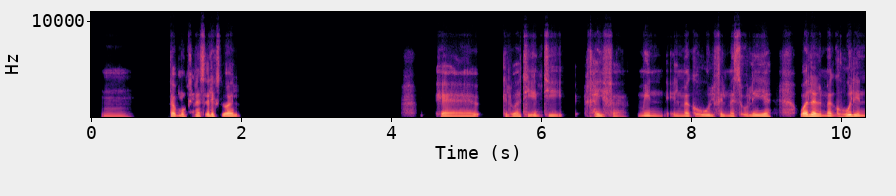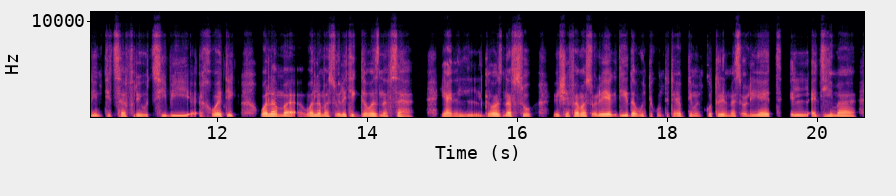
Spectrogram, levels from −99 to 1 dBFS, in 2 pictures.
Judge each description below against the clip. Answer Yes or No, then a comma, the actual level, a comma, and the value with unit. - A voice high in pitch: No, low, 120 Hz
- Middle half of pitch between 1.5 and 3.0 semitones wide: No, average, 3.6 semitones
